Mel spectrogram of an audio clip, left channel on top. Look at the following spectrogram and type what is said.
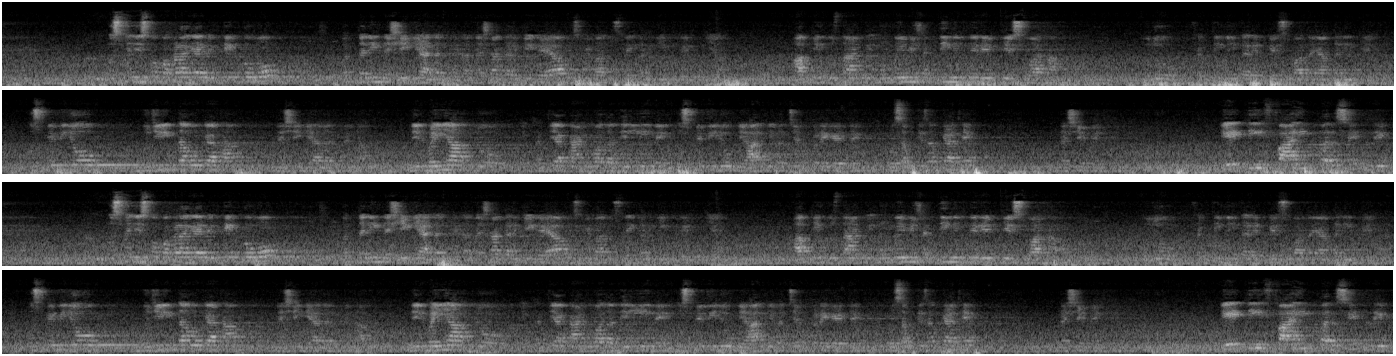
اس میں جس کو پکڑا گیا وکٹم کو وہ بدترین نشے کی حالت میں تھا، نشہ کر کے گیا، اس کے بعد اس نے گھر کی ریپ کیا۔ آپ ہندوستان کے ممبئی میں شکتی مل میں ریپ کیس ہوا تھا، وہ جو شکتی مل کا ریپ کیس ہوا تھا یہاں قریب میں، اس میں بھی جو مجرم تھا وہ کیا تھا؟ نشے کی حالت میں تھا۔ نربھیا جو ہتیا کانڈ ہوا تھا دلی میں، اس میں بھی جو بہار کے بچے پکڑے گئے تھے وہ سب کے سب کیا تھے؟ نشے میں تھے۔ 85%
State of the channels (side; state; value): both; normal; correlation 0.57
